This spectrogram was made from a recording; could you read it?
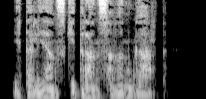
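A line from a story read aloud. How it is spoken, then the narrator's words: Whisper in ear. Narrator (Russian): прошептала София ему на ухо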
